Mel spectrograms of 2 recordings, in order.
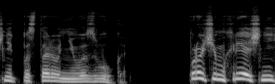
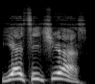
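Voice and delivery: higher-pitched distant call; raised, carrying reply; calling back; 5 semitones higher, slower than usual. A narrator's reading. Boy calling back across the ravine.

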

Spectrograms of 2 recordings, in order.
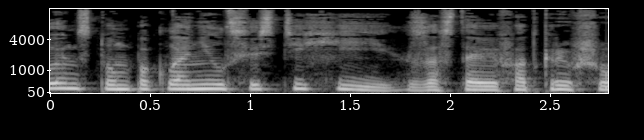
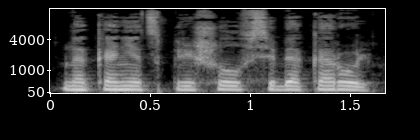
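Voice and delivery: ordinary delivery

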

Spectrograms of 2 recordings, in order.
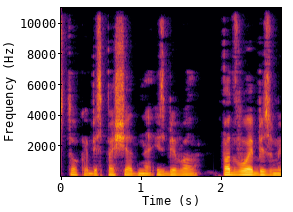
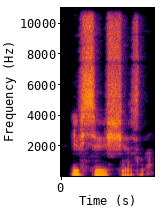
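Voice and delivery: usual speaking voice

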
